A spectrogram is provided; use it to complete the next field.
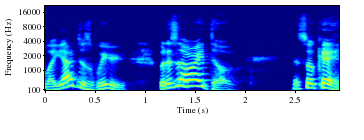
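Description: A man's animated voice with an American accent and very wide pitch swings, on a very clean recording with a silent background. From Reading, Pennsylvania, US. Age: 30s. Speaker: podcast host. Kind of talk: casual chat, interview over wine. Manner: joking, teasing, animated.

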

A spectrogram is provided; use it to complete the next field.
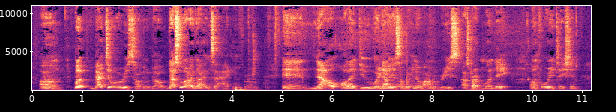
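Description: A man with an American accent, medium pitch and ordinary pitch variation, at a moderate pace, with audible room echo and noticeable background noise. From Texas (Dallas, Oak Cliff) and Tulsa, Oklahoma. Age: 20s. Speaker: army veteran. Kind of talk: casual chat.

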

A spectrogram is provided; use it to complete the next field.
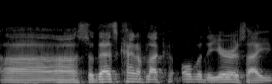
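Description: A man speaks with a strong Polish accent at a fairly low pitch. His intonation is monotone and flat, and the background is quiet. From Poland. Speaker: photographer. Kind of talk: casual interview.

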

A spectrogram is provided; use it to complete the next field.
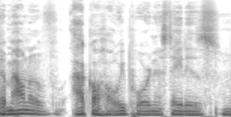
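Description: A man with an American accent speaks very fast in a fairly low, somewhat breathy voice with a dark, mellow tone. His intonation is flat and monotone, on a very clean recording with a silent background. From US South, Memphis, Tennessee. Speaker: dispensary co-owner. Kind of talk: podcast interview.

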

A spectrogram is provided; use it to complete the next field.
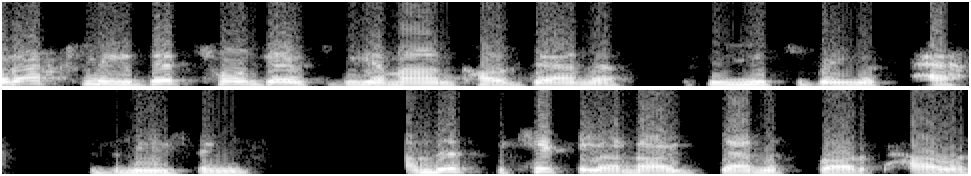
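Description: Recorded dry and close with no echo, a woman with an Irish accent speaks very fast with ordinary pitch variation. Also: medium pitch for a woman. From Ireland, Dublin. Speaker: guest in recovery. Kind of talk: testimony.

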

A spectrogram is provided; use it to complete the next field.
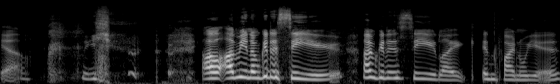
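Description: A woman with an English accent speaks at a fairly slow pace in a high pitch, leaving long, frequent pauses. Her loudness swings widely. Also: lively intonation. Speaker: podcast host, university student. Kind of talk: casual chat.

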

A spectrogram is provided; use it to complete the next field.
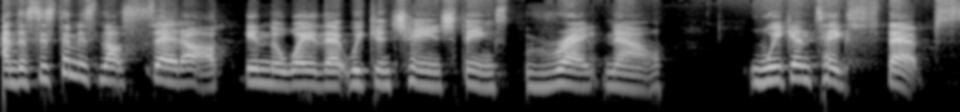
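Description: A woman with a Spanish accent, fairly high in pitch with ordinary pitch variation, at a moderate pace on a very clean recording with a silent background. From Puerto Rico. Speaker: city council member. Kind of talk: panel discussion. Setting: studio.

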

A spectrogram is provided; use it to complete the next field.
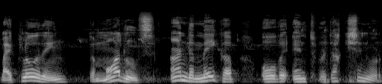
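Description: Very wide pitch swings mark this man's speech in a Bahamian accent, on a very clean recording with a silent background. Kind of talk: casual interview chat.

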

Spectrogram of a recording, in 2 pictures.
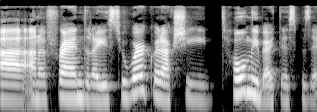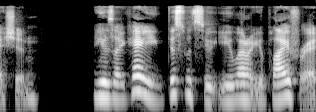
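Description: A woman in a Dublin accent at a very fast pace. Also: medium pitch for a woman. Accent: Irish (Dublin). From Ireland (Dublin). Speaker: whiskey brand ambassador. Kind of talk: casual chat.

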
